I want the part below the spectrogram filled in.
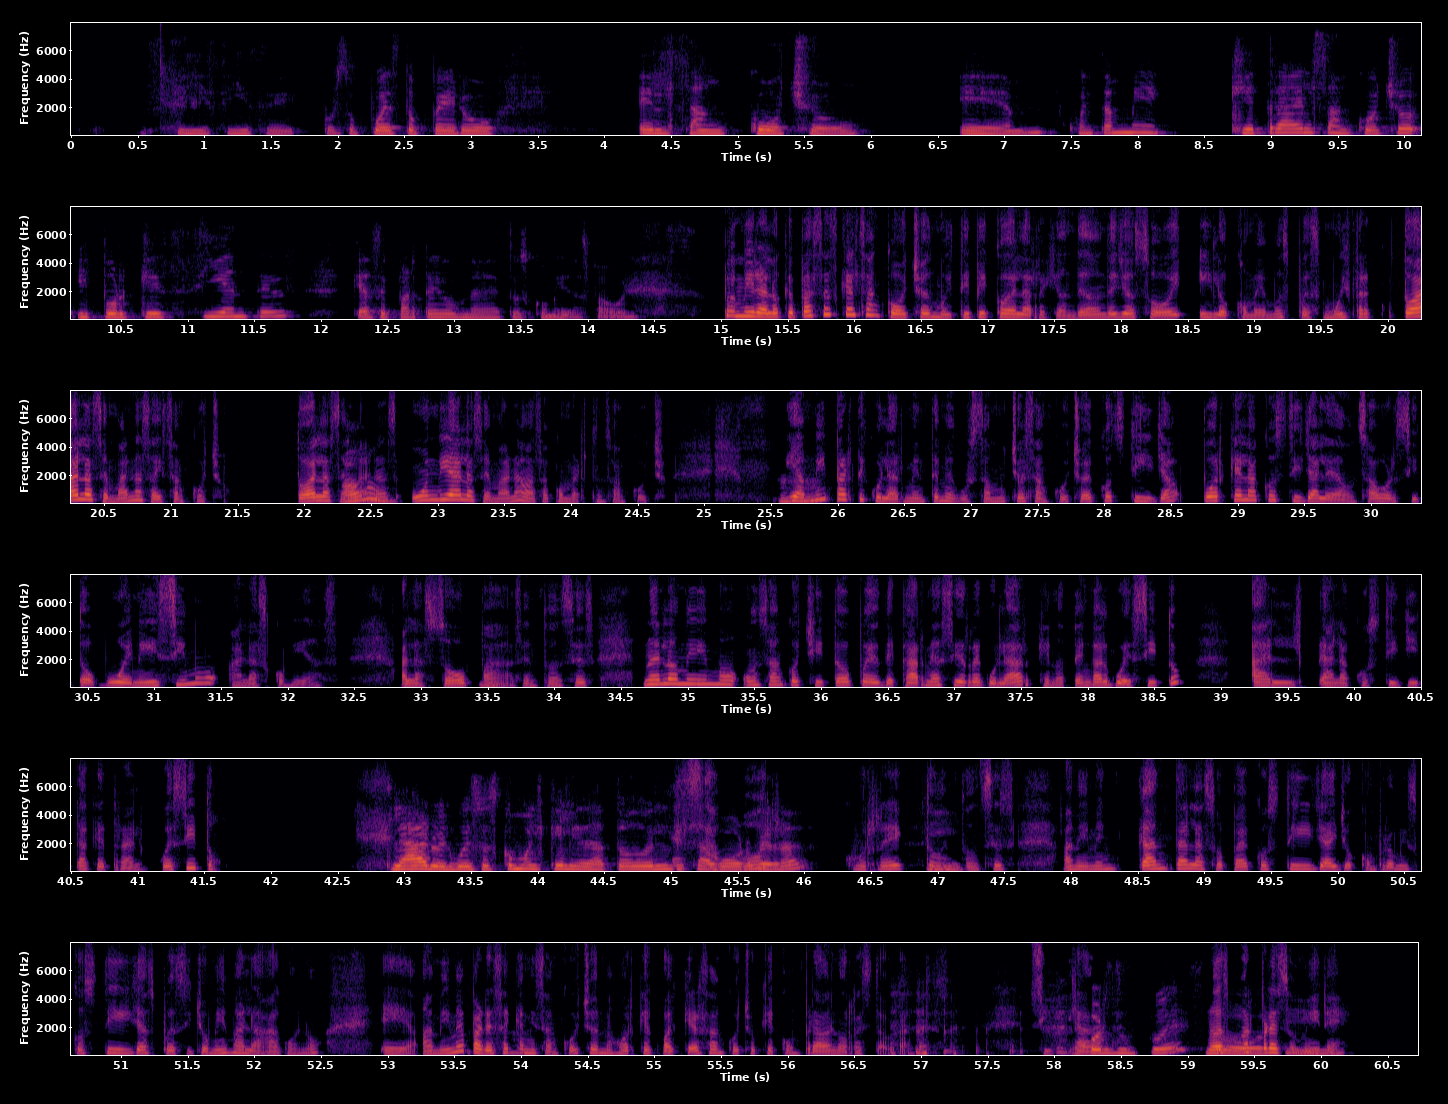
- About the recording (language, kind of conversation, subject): Spanish, podcast, ¿Cuál es tu comida reconfortante favorita y por qué?
- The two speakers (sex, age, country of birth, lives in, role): female, 45-49, Colombia, United States, host; female, 55-59, Colombia, United States, guest
- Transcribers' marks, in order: other background noise; chuckle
